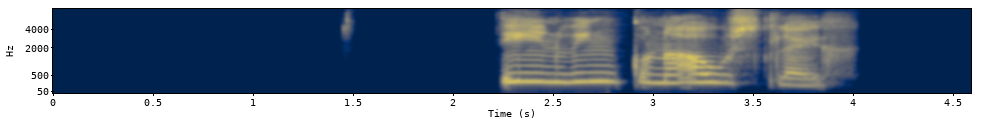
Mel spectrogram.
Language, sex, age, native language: Icelandic, male, 9, Icelandic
